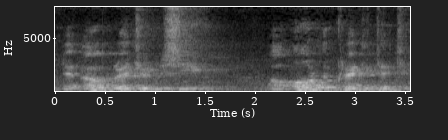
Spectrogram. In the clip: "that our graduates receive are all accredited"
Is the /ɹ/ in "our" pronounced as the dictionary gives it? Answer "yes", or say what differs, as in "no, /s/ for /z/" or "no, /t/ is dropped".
no, /w/ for /ɹ/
